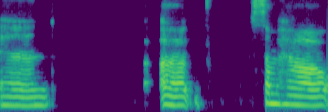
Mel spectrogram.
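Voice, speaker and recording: A woman speaks at a medium pitch with a Russian accent. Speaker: fashion designer and business owner. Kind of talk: interview. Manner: halting, many fillers.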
